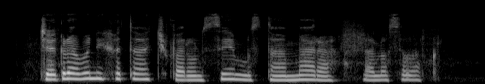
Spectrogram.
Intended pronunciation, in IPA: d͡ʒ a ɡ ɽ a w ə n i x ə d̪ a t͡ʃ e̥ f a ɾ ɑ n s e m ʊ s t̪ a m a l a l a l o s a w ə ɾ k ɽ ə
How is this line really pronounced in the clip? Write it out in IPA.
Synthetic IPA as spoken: d͡ʒ a ɡ ɽ a w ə n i x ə t̪ a t͡ʃ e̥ f a ɾ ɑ n s e m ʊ s t̪ a m a ɾ a l a l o s a w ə ɾ k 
